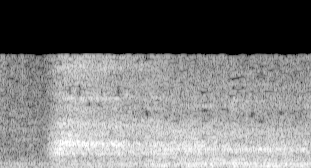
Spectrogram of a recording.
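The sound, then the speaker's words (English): A group takes a deep breath together and exhales during a breathing exercise: a quiet moment, then a sudden airy rush of breath that holds steady for nearly three seconds. “Everybody take in a deep breath and just let it out. No, nothing else, just let it out.”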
